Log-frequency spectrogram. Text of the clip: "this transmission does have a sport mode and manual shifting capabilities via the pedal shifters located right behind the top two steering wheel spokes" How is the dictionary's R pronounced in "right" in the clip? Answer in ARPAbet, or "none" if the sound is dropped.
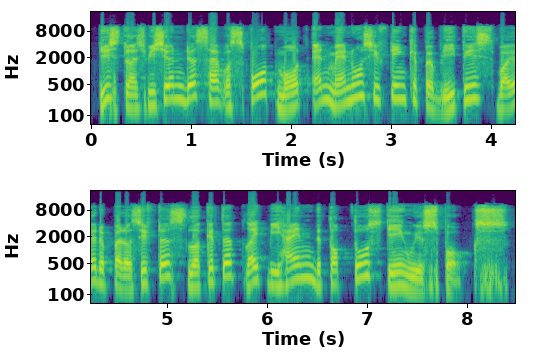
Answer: L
